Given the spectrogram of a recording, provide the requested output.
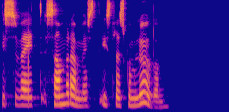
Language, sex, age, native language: Icelandic, female, 50-59, Icelandic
